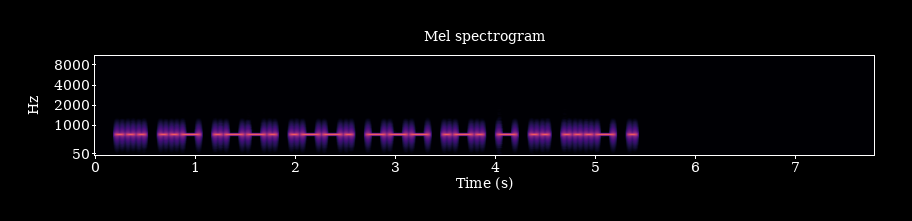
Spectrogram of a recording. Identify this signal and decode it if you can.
Morse code, heard as a keyed tone, about 22 wpm, 700 Hz. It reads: SUPPORTIVE
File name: practice / 22wpm / 10 Letter Words - First 3 Letters Given - 22wpm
